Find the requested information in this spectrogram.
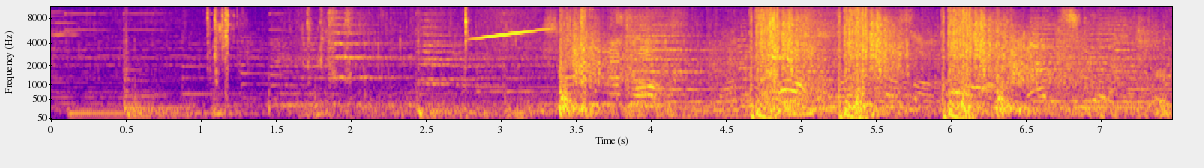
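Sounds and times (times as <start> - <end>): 
continuous video game soundscape: 0.0 - 7.4
Magnum handgun shots in a video game: 4.7 - 6.6.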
